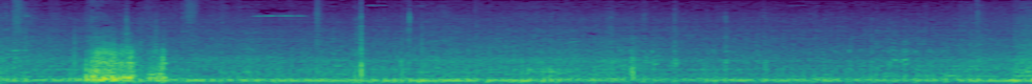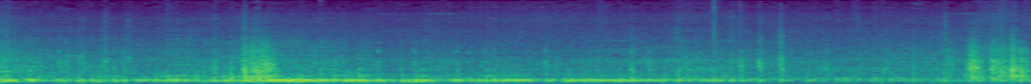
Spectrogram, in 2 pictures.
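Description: A steady low motor hum, with a broom's bristles sweeping over a tiled floor. Two louder, brief bumps stand out: one near the start and one past the middle.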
